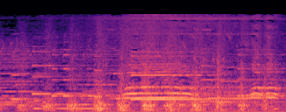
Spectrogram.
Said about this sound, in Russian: Протяжный хрипловатый гудок паровоза разбудил Савву. Колеса все еще пытались убаюкивать его мерным перестуком.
